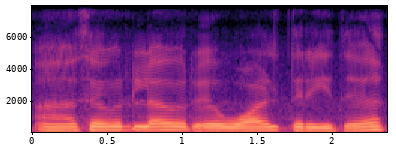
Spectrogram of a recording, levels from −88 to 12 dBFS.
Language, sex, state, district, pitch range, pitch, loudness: Tamil, female, Tamil Nadu, Kanyakumari, 180-200 Hz, 190 Hz, -12 LUFS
